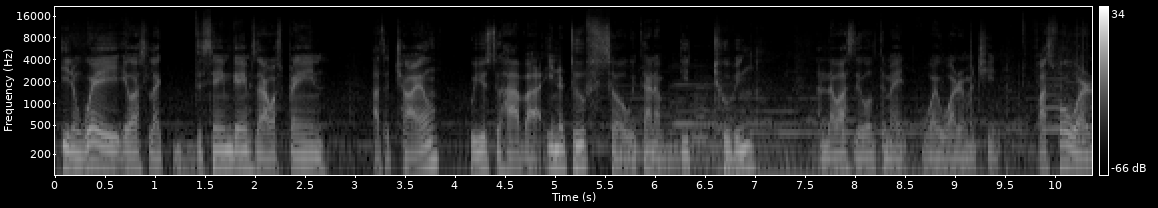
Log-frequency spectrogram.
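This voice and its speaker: A middle-aged man with a Costa Rican accent and a fairly low voice, speaking as a river guide in a documentary voice-over. His delivery is relaxed and reflective, with casual fillers here and there. Music plays clearly underneath him. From Costa Rica.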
